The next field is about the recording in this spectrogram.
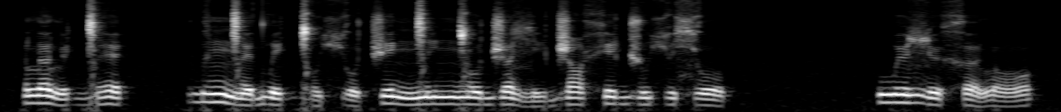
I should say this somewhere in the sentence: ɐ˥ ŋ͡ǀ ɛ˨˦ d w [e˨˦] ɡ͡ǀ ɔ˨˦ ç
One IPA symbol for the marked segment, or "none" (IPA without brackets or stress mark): e˨˦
